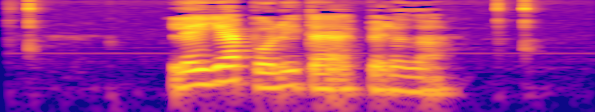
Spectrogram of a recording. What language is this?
Basque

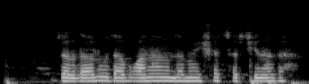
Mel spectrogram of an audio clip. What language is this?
Pashto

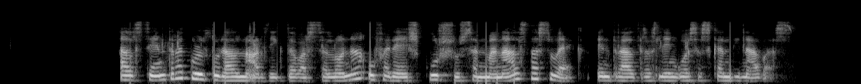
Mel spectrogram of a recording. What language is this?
Catalan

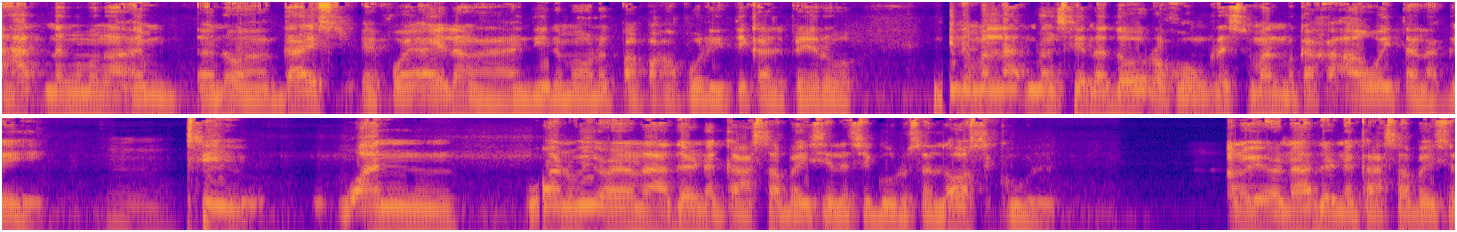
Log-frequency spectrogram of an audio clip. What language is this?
Filipino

